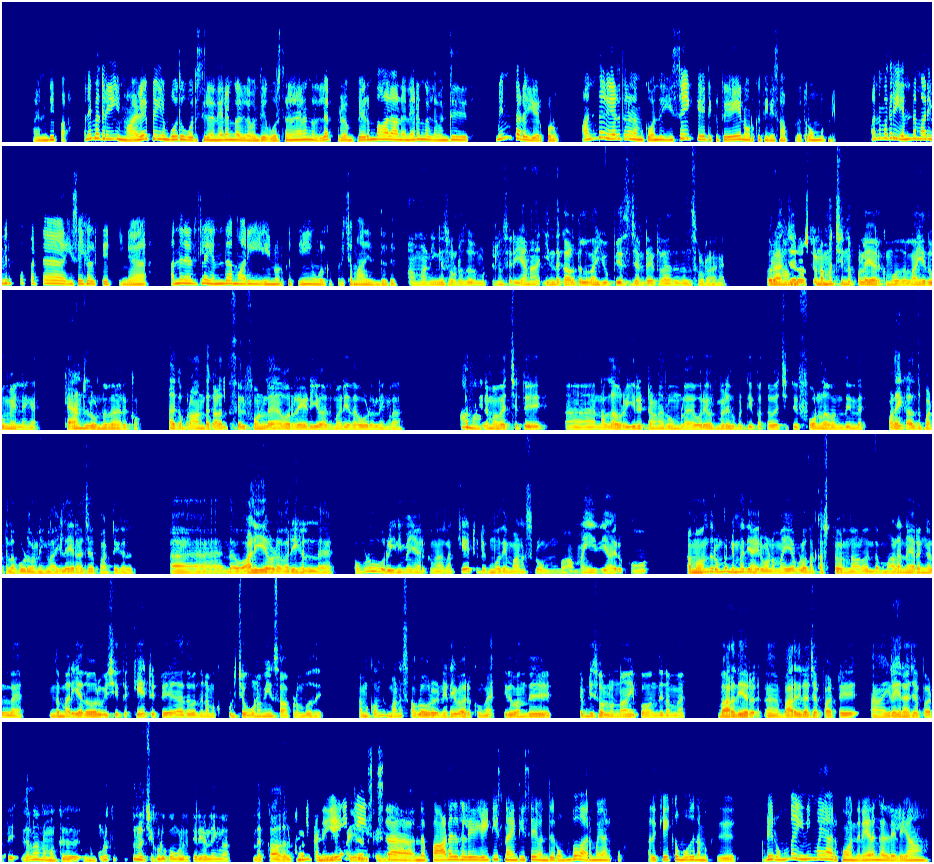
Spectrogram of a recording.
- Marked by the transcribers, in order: "பிடித்த" said as "புடிச்ச"
- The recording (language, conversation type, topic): Tamil, podcast, மழைநாளில் உங்களுக்கு மிகவும் பிடிக்கும் சூடான சிற்றுண்டி என்ன?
